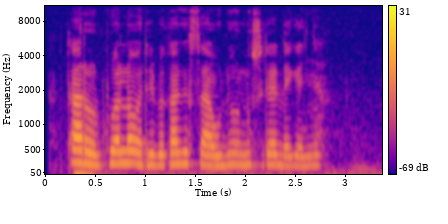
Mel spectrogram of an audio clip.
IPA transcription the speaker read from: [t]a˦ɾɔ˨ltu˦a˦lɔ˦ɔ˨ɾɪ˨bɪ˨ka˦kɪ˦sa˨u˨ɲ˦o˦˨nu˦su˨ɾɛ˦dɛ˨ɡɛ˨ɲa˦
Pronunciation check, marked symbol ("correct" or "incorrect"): correct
